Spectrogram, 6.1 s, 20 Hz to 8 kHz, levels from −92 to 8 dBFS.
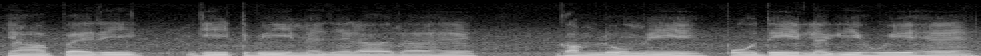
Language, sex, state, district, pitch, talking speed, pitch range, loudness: Hindi, male, Rajasthan, Jaipur, 160 Hz, 145 wpm, 155-165 Hz, -16 LUFS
